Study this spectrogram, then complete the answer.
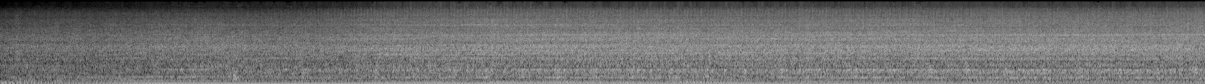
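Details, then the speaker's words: ZMZ-409 engine running: a quick, regular tick about four times a second that speeds up with the revs, not rods or pins; a cracked, chunked drive belt. "о слышно было с такой с амплитудой вот так примерно то есть не шатуны не пальцы но звучит что-то вместе с двигателем и совпадает с оборотами"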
